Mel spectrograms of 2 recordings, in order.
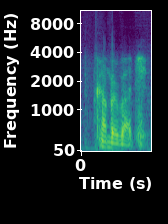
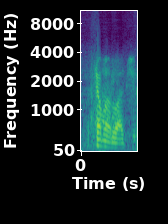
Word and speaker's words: Cumberbatch: Pero bueno, tenemos también a Benedict Cumberbatch en The Imitation Game. – A ver, para. ¿cómo es? – Por favor. – Cumberbatch. – Cumberbatch.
